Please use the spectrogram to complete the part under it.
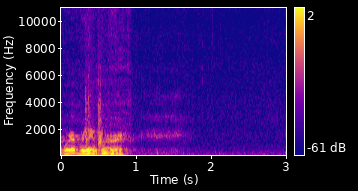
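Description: A match strikes and flares.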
